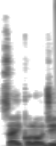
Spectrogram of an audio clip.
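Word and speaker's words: psychology: शुरू कर देंगे तो याद रखना कि इसमें भी साइकोलॉजी में पी साइलेंट रहता है।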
